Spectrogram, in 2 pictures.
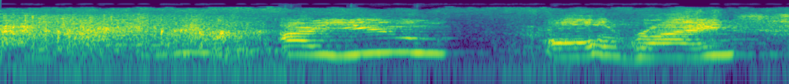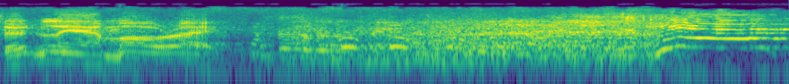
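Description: A woman speaks playfully nearby.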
